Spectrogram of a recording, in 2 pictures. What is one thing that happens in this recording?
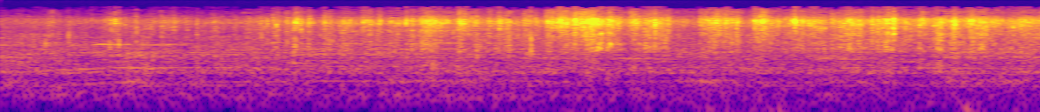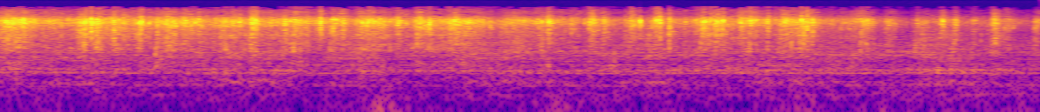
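Bicycle tyres crunch and rattle over dry leaves and gravel.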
